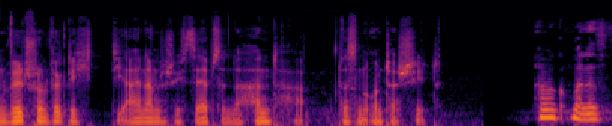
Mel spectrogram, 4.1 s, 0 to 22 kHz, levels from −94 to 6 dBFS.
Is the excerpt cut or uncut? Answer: cut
